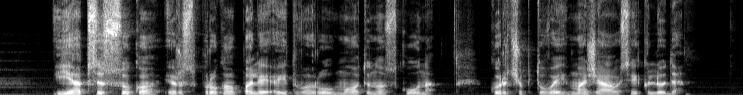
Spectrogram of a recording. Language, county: Lithuanian, Klaipėda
